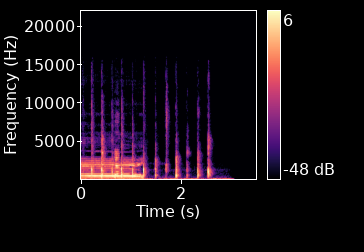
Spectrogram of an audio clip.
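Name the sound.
hand clapping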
